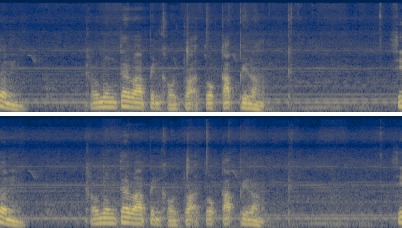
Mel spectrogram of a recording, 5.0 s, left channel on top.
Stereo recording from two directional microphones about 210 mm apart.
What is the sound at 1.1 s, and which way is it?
Speech, centre (ahead or behind).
